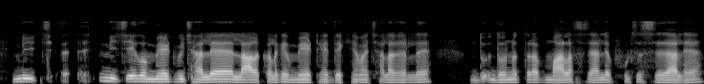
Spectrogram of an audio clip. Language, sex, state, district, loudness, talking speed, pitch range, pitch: Hindi, male, Bihar, Jamui, -20 LUFS, 215 wpm, 110-125 Hz, 115 Hz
